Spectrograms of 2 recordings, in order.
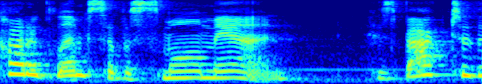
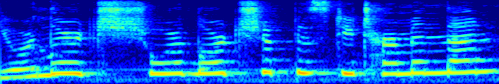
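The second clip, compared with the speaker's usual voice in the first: slow, unhurried, pitched-up voice; 8 semitones higher than usual. Addressing his lordship, a man asks whether he is determined, said quietly. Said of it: "Wormtail said quietly".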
